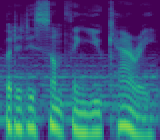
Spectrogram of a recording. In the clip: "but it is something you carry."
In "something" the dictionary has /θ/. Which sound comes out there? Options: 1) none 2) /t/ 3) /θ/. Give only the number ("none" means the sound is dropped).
3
